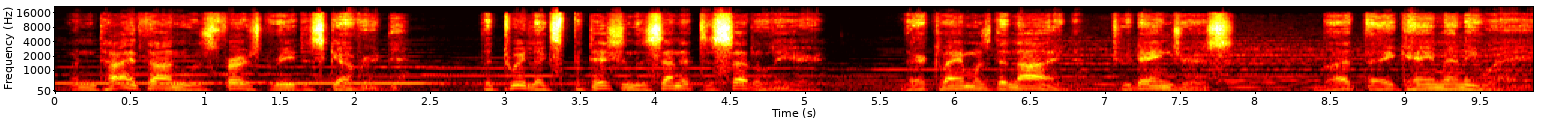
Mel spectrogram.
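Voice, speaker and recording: A man voicing a calm, wry Jedi master who gives guidance and orders to his apprentice, in a studio video game cutscene. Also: lowish voice, normal speed. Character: wry, patient older Jedi master and mentor. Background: orchestral game music.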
